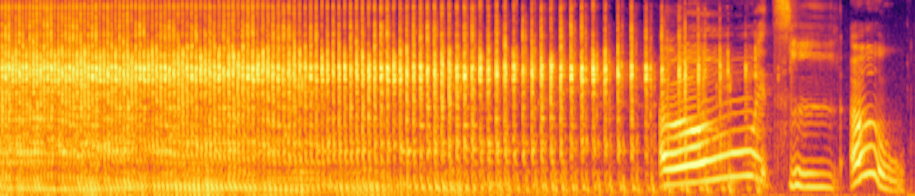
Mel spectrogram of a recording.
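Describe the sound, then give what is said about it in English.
A spinning prize wheel clatters as a rapid run of loud ticks that gradually spread out and slow until it stops, then voices talk briefly. “Alex, just let me spin the wheel, for heaven's sake. All right, go for it.”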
